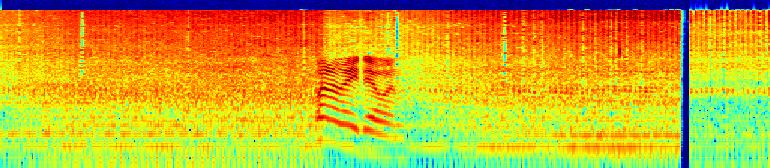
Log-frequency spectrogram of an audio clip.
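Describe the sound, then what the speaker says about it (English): A lawn mower drones past on a June morning in the North Carolina mountains. Its steady engine hum rises and falls as it moves by, and a person briefly speaks over it. "Lawnmower came by, had to pause."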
